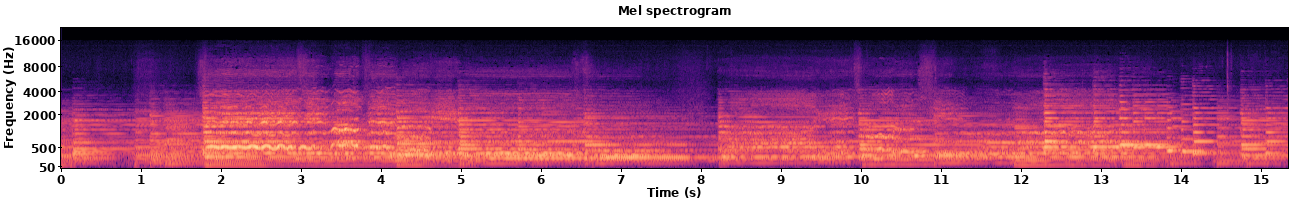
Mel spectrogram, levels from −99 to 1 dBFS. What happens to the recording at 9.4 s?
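Nothing goes wrong at 9.4 s; the audio plays through that moment without any dropout, click, glitch or other audible fault.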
